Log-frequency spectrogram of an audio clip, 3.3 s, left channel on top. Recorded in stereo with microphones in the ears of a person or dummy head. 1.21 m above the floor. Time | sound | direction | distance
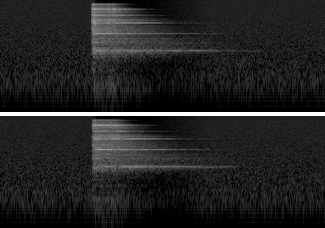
0.9 | a doorbell | 65° left (ahead or behind) | 1.3 m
